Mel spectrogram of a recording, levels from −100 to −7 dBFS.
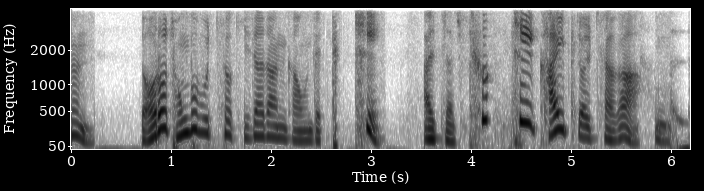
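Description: From 0.23 to 0.71 s, comfort noise in place of the background: the real room sound gives way to a flat, featureless hiss about 13 dB quieter, likely from discontinuous transmission during the pause.

At 0.69 to 0.71 s, an onset clipped by the voice detector: the first 20 ms of speech are missing, so it starts abruptly, covered by synthetic noise.

At 1.46 to 1.52 s, sound dropped by the voice detector: about 50 ms of speech is likely treated as background and replaced by steady noise before returning.

From 2.72 to 4.76 s and again from 5.27 s to the end, sound chopped by the voice detector: transmission likely switches on and off repeatedly, with about 870 ms and 420 ms replaced. The speech has several holes. Throughout, the narrowband call path leaves nothing above 4 kHz.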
